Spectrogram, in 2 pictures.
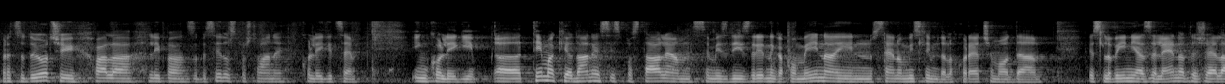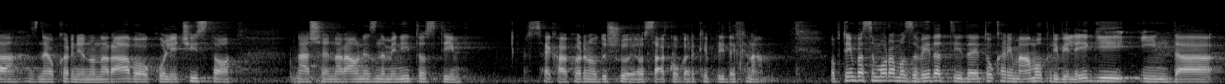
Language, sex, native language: Slovenian, male, Slovenian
